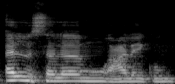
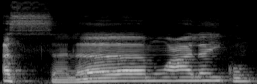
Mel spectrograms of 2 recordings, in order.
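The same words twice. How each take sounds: First: "Al salamu alaykum" with the L wrongly sounded before s; unfused lam. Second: "As-salamu alaykum" slow and drawn out, doubled s, no L; fused lam. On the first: Teacher showing what we don't say, L left unfused. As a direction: keep a separate L in "Al salamu alaykum". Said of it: "No decimos". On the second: Teacher showing what we do say, slow fused lam. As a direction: stretch "As-salamu alaykum", merging the article into s. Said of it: "¿Qué decimos?". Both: Shown as a demonstration.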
